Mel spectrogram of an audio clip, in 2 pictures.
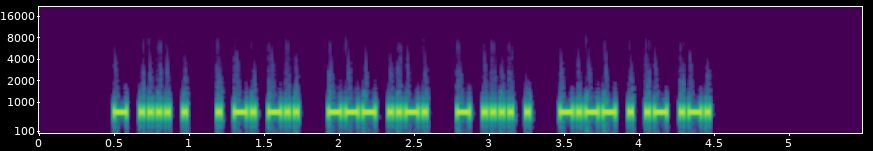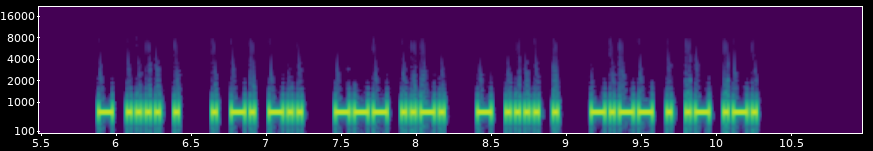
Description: Morse code, heard as a keyed tone, about 36 wpm, 700 Hz. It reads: THE END OF THE YEAR THE END OF THE YEAR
